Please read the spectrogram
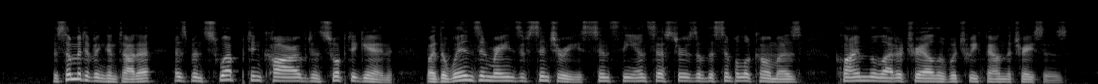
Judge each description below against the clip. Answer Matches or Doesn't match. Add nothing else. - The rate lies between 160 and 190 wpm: Doesn't match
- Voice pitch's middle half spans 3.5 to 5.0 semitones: Matches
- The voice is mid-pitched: Matches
